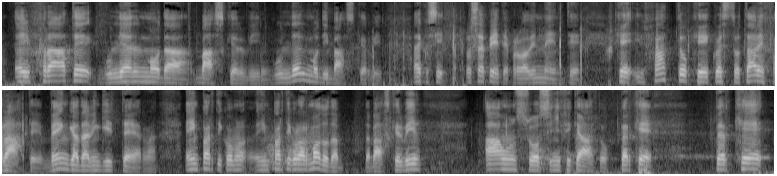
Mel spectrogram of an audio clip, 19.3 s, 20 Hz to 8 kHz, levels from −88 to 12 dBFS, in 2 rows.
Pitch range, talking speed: 125-160 Hz, 115 wpm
